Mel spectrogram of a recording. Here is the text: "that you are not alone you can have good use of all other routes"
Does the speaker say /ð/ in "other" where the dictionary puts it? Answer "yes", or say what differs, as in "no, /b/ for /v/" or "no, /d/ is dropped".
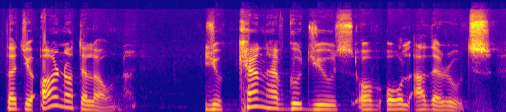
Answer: yes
